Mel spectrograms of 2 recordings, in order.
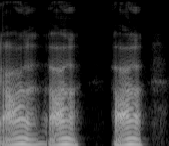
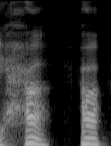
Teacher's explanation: try to say ah ah and you can notice the uh the vibration in your voice box well if you say ha ha you feel nothing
